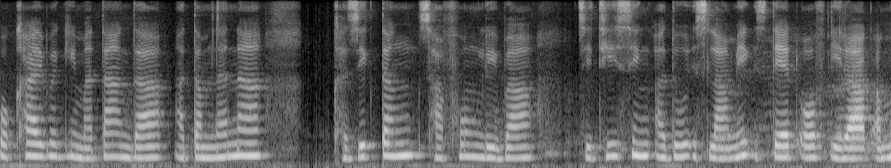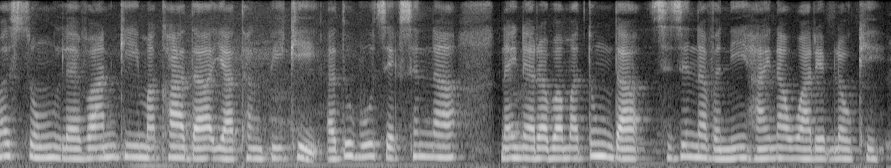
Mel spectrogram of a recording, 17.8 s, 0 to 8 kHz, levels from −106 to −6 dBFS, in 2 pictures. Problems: background conversations at intervals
